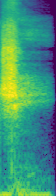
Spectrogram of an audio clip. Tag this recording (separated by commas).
Human voice, Whispering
